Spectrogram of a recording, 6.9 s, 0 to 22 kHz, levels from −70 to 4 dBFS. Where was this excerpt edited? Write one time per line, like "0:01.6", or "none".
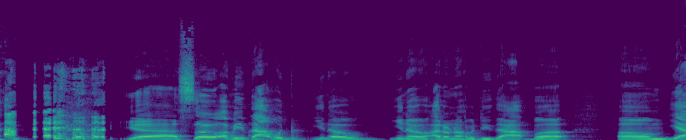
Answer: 0:02.5
0:02.9
0:04.7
